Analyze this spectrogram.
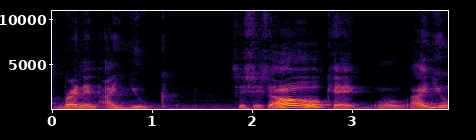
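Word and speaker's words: Brandon Aiyuk: me you just brat drafted some receiver named brandy yuck I said now mommy no we don't pick till 31 she said no it says right here on the TV Brandon Knight yuck and I said oh no mom it's pronounced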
